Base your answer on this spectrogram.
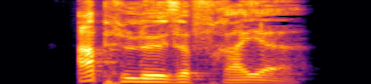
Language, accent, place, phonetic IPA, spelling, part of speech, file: German, Germany, Berlin, [ˈapløːzəˌfʁaɪ̯ə], ablösefreie, adjective, De-ablösefreie.ogg
- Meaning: inflection of ablösefrei: 1. strong/mixed nominative/accusative feminine singular 2. strong nominative/accusative plural 3. weak nominative all-gender singular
